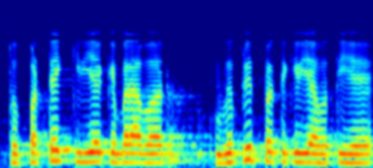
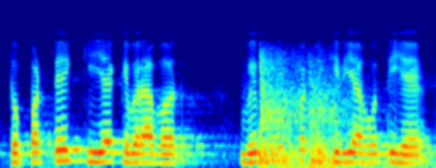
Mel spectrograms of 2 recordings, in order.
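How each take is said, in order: Both takes have the same delivery.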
